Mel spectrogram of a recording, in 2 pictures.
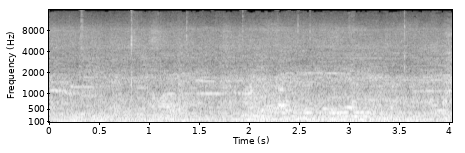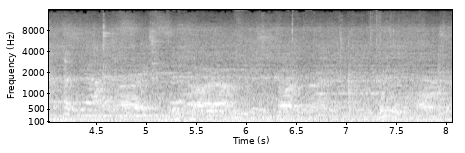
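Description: Indistinct talking from people nearby over a steady low hum.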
